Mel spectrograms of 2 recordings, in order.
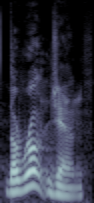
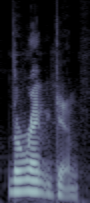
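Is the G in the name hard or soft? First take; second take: soft; hard. First: The G in the name sounds soft. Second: The G in the name sounds hard. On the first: The speaker calls it wrong. "I've been calling it" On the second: The speaker calls it right. "with the hard G"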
